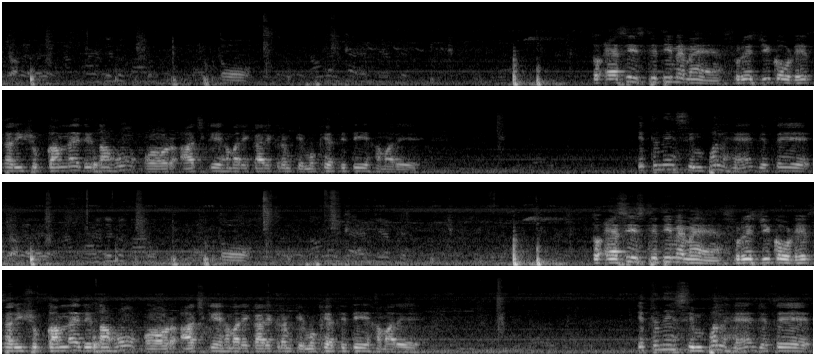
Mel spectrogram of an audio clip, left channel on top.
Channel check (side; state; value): left; quieter; 7.7 dB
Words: तो ऐसी स्थिति में मैं सुरेश जी को ढेर सारी शुभकामनाएं देता हूं। और आज के हमारे कार्यक्रम के मुख्य अतिथि हमारे इतने सिंपल हैं, जैसे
